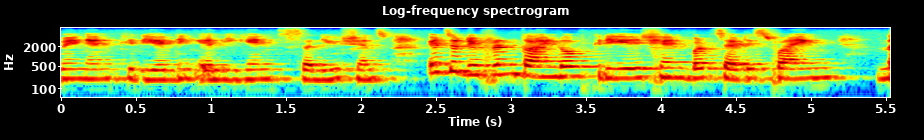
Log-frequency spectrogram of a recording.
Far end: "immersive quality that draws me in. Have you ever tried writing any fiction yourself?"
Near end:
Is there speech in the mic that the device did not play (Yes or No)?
Yes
